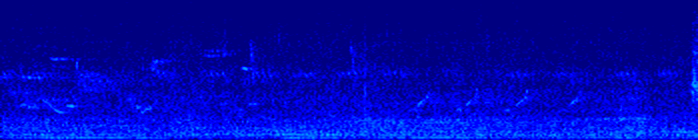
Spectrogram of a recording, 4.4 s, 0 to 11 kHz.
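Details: Open handmade hive of Buckfast honey bees during a brood check, 23 May 2009, bees calm and unagitated; a continuous even buzz with scattered short bird chirps in the background.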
